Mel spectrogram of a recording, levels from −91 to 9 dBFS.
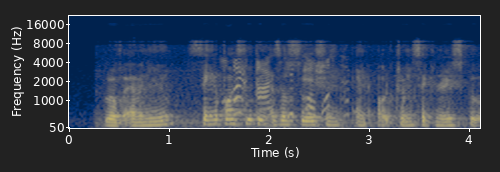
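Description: At 0.26 s there is a sudden gain jump. The level rises by about 24 dB in a single step and stays there to the end of the clip. The speech and the background noise get louder together, so the noise floor leaps up at the same instant. Nothing fades in. The change is abrupt. This is likely a digital gain setting or bit shift applied from one sample to the next without any ramp.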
